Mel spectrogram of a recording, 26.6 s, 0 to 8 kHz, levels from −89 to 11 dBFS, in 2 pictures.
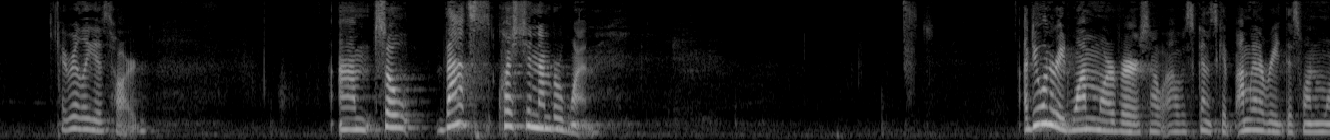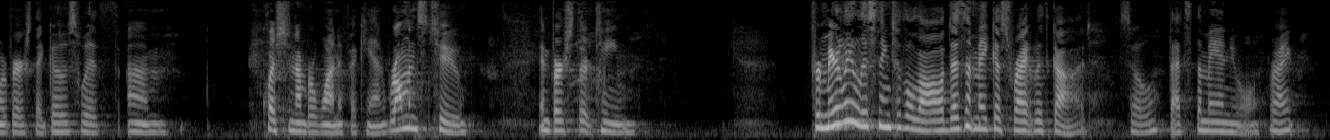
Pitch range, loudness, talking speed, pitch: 180-240 Hz, -29 LUFS, 145 wpm, 205 Hz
